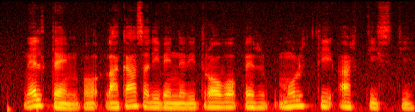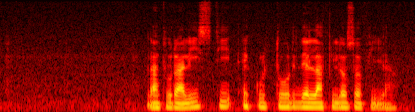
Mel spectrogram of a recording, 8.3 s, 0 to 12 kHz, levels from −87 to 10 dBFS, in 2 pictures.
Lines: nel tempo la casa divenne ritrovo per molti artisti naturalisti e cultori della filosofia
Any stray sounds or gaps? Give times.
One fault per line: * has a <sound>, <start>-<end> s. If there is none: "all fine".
all fine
